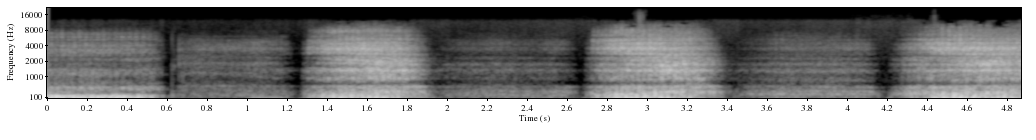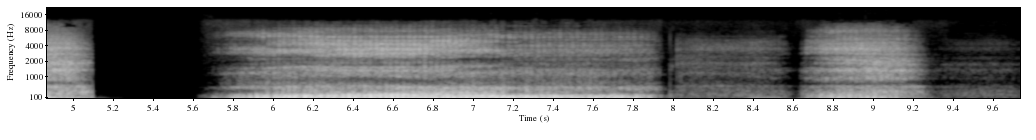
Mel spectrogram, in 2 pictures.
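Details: Brown bear giving a series of short, rough, low roaring bursts about every one and a half seconds, with one longer drawn-out roar near the end and quieter breathy sounds between bursts.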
